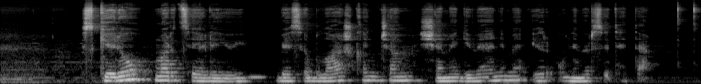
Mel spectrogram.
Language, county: Lithuanian, Vilnius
